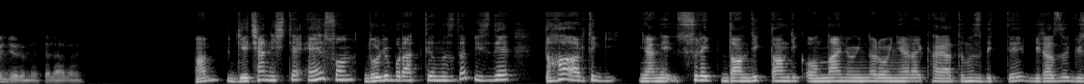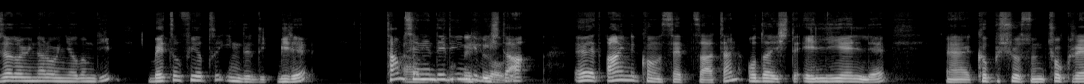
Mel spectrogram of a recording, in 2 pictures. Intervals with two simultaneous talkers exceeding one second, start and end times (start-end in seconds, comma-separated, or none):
14.8-16.0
